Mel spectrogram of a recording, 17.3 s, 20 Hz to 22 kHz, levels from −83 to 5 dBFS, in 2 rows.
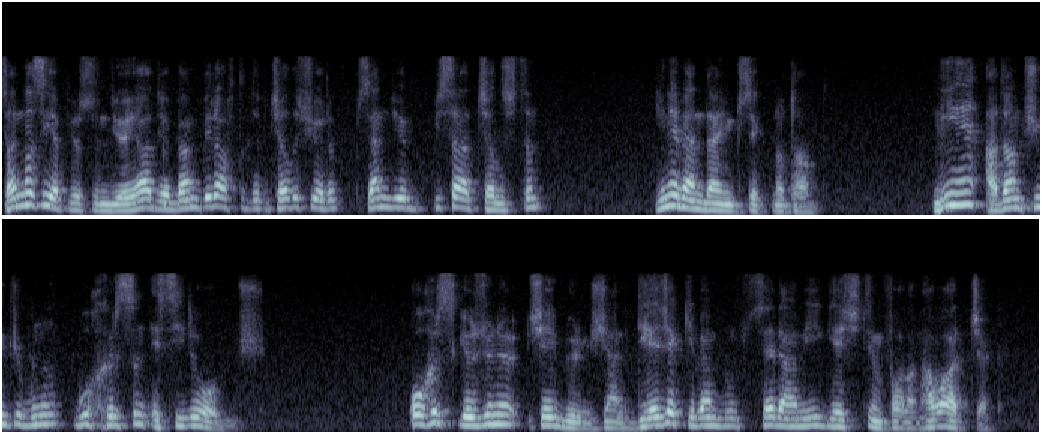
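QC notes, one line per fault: Nothing stood out on listening to the speech; the call microphone processing trims the lowest bass as expected, and nothing above 8 kHz is heard.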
